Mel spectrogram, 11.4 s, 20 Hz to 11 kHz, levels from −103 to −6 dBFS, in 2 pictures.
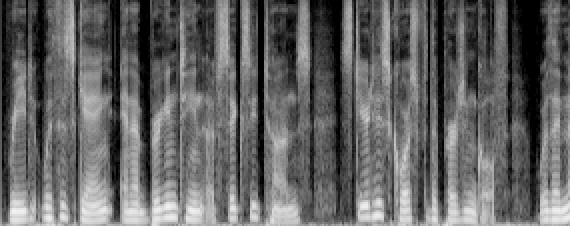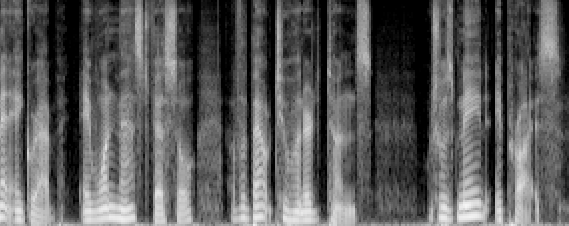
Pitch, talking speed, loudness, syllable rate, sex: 130 Hz, 190 wpm, -20 LUFS, 4.9 syllables/s, male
